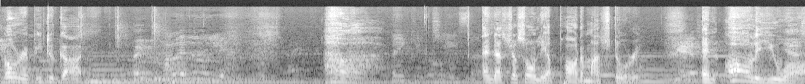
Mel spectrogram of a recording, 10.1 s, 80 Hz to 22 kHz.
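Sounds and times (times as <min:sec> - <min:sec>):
soft background music: 0:00.0 - 0:10.0
man gasping cry: 0:04.1 - 0:04.8.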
